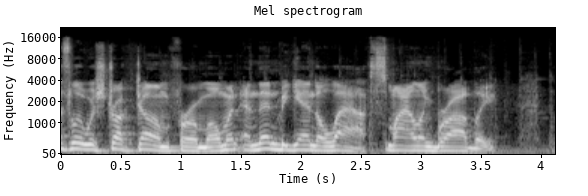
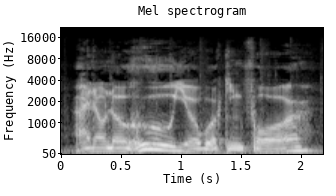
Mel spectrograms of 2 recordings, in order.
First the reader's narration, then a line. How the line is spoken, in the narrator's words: Laszlo said in a dark tone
